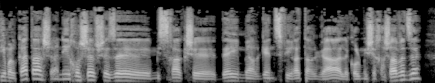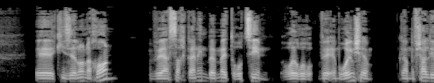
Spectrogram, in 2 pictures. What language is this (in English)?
Hebrew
